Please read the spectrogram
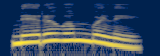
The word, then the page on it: ನೆರವಂಬಳೆ: neravambaḷe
